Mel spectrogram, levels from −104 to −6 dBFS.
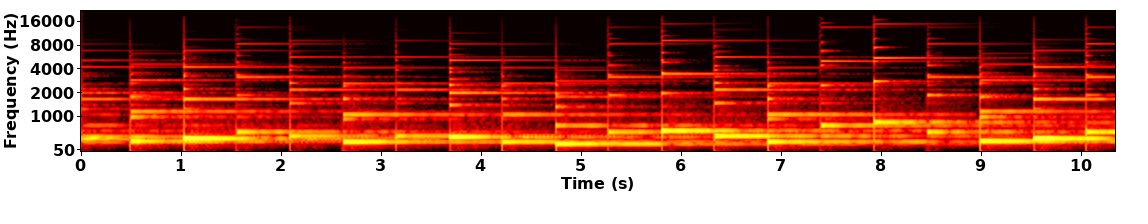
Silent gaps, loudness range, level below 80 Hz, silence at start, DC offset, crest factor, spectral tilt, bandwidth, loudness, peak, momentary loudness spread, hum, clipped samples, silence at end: none; 2 LU; -70 dBFS; 0 s; under 0.1%; 16 dB; -5.5 dB/octave; 16 kHz; -34 LUFS; -18 dBFS; 10 LU; none; under 0.1%; 0 s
